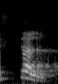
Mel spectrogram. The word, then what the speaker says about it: whistle: So whistle में T silent है. अब उसको बोलना चाहिए whistle. But I am not speaking that whistle. I am not telling it whistle. Why? Because T is silent.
